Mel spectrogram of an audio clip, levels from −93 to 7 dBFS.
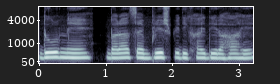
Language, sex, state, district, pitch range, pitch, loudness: Hindi, female, Arunachal Pradesh, Lower Dibang Valley, 195-210 Hz, 200 Hz, -15 LUFS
